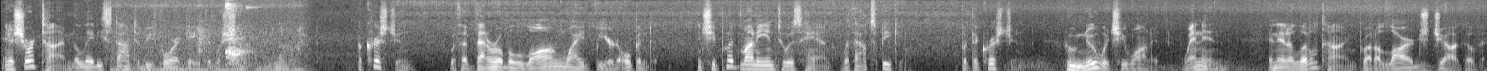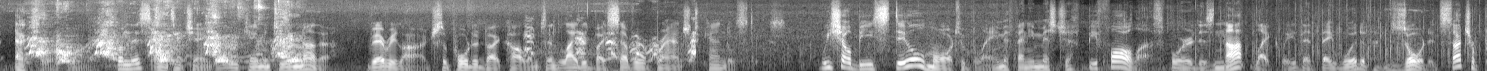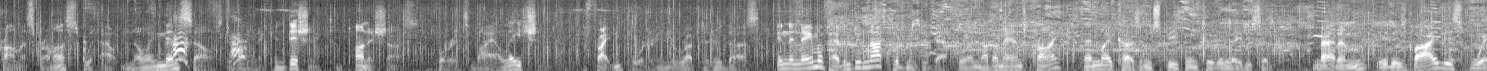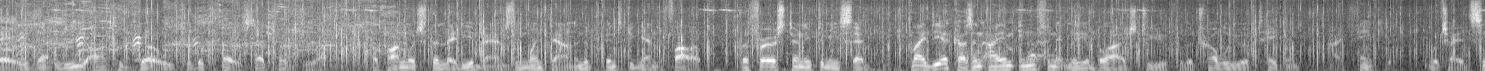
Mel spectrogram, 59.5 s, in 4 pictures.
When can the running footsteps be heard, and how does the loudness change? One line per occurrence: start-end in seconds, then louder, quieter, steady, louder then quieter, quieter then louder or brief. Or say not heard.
not heard.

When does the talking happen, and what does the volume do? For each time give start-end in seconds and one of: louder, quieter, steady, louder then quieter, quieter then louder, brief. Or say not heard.
0.0-59.4 steady.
